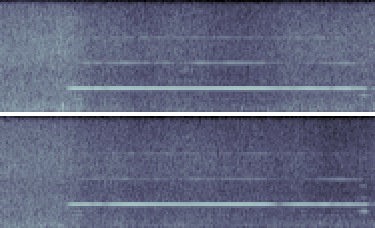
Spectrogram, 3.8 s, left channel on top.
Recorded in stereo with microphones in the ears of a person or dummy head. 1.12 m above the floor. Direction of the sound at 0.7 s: 15° left (ahead or behind).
